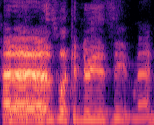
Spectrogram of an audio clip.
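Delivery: put-on New York accent. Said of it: "That was a New York accent".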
